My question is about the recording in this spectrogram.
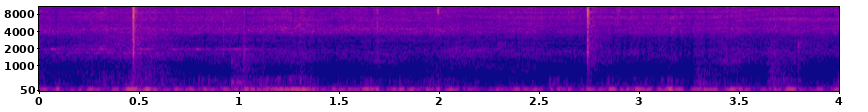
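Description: Wood stove fire drawing air through the firebox: a steady low rumble of the draft, with a few sharp crackles from the burning logs. The stove is "breathing", a good draw that shows the flue pipe is clear again after being plugged with creosote.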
